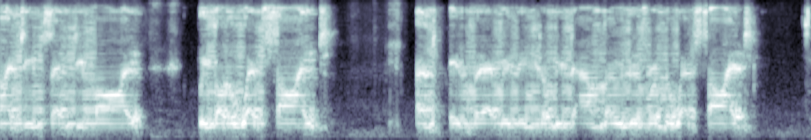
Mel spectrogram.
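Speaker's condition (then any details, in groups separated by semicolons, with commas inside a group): Laryngectomy; laryngectomy voice, breathes through neck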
